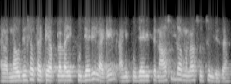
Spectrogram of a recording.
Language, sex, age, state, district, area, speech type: Marathi, male, 30-45, Maharashtra, Washim, rural, conversation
